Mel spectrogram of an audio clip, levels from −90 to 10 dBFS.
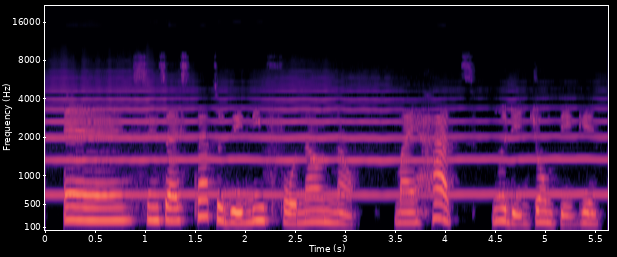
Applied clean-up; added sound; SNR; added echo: none; Trumpet; 10 dB; none.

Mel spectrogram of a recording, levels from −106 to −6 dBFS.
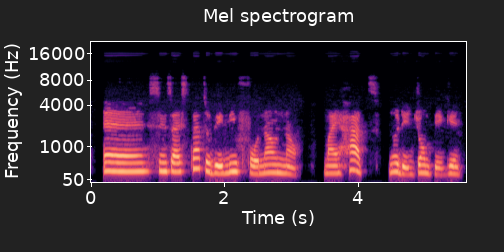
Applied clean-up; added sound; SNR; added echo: none; none; none; none.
